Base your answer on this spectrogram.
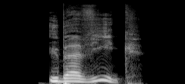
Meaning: singular imperative of überwiegen
- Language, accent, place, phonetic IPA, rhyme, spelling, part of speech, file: German, Germany, Berlin, [ˌyːbɐˈviːk], -iːk, überwieg, verb, De-überwieg.ogg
